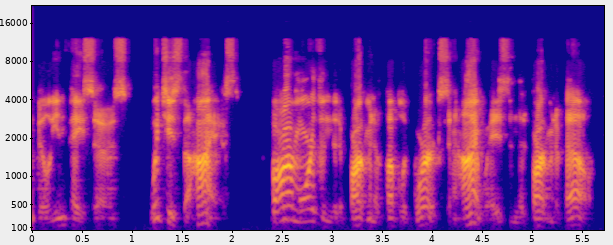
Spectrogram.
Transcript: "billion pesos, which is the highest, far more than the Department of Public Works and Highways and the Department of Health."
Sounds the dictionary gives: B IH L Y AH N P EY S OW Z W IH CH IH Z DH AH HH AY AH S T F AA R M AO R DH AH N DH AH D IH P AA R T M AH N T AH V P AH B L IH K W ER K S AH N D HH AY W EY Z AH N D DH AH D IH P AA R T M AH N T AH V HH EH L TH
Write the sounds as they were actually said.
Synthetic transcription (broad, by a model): B IH L Y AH N P EY S OW Z W IH CH IH Z DH AH HH AY AH S T F AA R M AO R DH AH N DH AH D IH P AA R T M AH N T AH V P AH B L IH K W ER K S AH N HH AY W EY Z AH N DH AH D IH P AA R T M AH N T AH V HH EH L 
